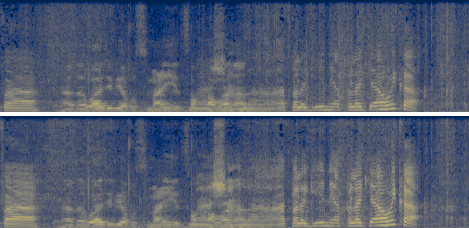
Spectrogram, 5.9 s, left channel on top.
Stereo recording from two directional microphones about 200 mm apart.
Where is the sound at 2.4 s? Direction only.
5° left (ahead or behind).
